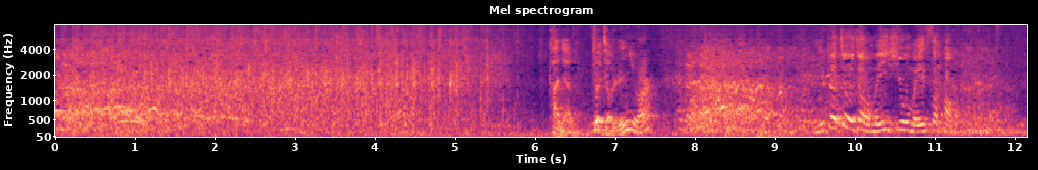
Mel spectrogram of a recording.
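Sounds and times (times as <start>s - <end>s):
laughter: 0.0s - 4.5s, 7.6s - 12.1s
audience applause: 0.0s - 6.0s
speech: 6.2s - 8.2s, 9.6s - 11.5s.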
